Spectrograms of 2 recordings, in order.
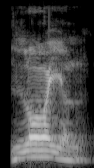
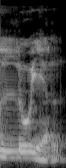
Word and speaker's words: loyal: the o y in loyal in royal this is not loyal many nigerians pronounce this word as loyal using in place of oi the sound here is oi and not o and so it is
